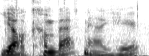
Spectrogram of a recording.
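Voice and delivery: twangy southern accent throughout. Asked to show how the other would say a phrase, doing it on the spot in a southern accent. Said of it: "In the southern accent".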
